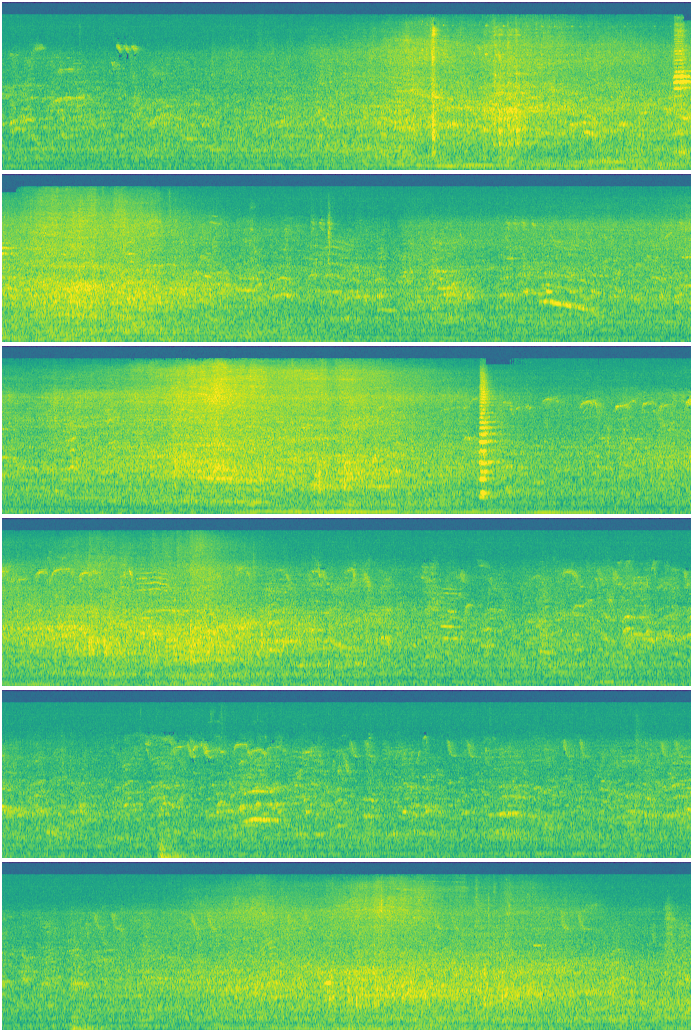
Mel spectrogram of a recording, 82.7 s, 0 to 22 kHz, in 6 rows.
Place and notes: Katamon, Jerusalem, Israel - School and birds
Elementary school recess, passing traffic, overhead jet, birds (swifts, sparrows, and blackbirds among others)
11 March, 13:00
